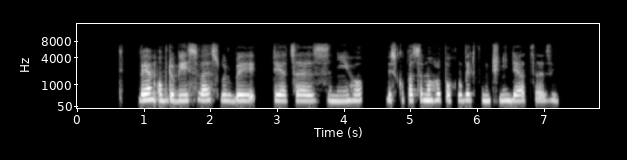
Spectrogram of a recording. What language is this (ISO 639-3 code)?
ces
